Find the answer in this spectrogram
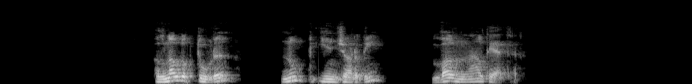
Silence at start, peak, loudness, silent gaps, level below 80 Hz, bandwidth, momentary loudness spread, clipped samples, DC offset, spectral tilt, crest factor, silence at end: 1.55 s; -2 dBFS; -17 LUFS; 2.43-2.80 s, 3.88-4.31 s; -54 dBFS; 6.4 kHz; 11 LU; under 0.1%; under 0.1%; -8.5 dB/octave; 18 dB; 1.75 s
